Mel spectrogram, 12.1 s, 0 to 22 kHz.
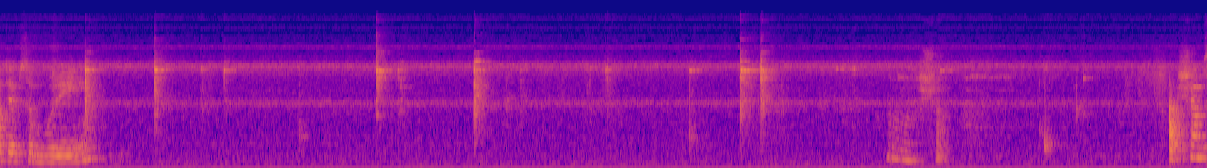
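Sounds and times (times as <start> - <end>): metal spoon clinking on glass: 6.9 - 7.8.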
